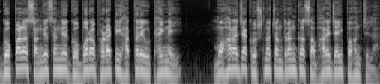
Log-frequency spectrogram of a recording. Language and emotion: Odia, neutral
